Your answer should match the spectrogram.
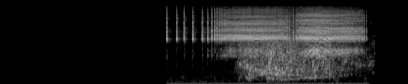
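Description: Logo sound effect: after a silence, a quick run of sharp clicks about one and a half seconds in, then a hissing whirr that lasts nearly two seconds and cuts off suddenly.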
